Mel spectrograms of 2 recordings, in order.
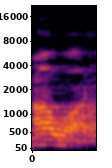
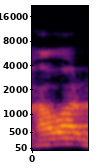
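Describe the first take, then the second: First: The word starts with a vowel, no h. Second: The word starts with an h sound. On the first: The speaker calls it right. "এইচ আছে কিন্তু উচ্চারণ নাই" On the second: The speaker calls it wrong. "এটাকে হাওয়ার বলি না আমরা"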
